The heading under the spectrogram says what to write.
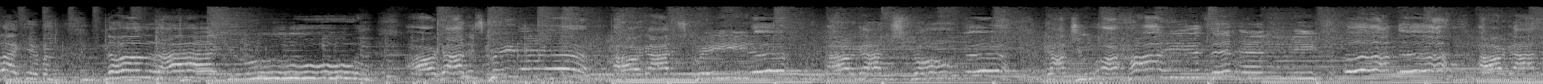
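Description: Nothing here stands out as a technical fault, and I can't point to any moment where something went wrong.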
